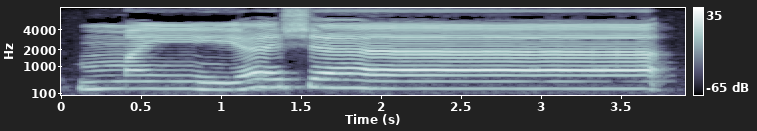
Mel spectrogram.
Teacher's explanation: आगे देखिए तो की अलामत है, इसे वक्फ़े मुतलक कहते हैं, तो यहाँ पर वक्फ करेंगे मैं यशा। वक्फ की हालत में हमज़ा साकिन हो जाएगा, और साकिन हमज़ा को हमेशा झटके से पढ़ा जाता है, हल्का सा झटका दिया जाता है।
